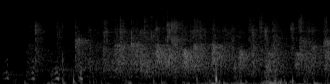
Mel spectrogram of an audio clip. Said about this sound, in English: Well, I'm glad you're applauding before I give my talk.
